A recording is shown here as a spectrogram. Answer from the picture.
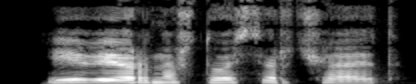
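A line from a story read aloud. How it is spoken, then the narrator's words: Grumbling. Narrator (Russian): пробурчал Ярослав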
